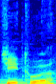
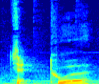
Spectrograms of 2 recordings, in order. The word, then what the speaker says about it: Jetour: Now I think it's pronounced Jetour. It could be Jetour, but yeah, it's another one of those Chery subsidiaries.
